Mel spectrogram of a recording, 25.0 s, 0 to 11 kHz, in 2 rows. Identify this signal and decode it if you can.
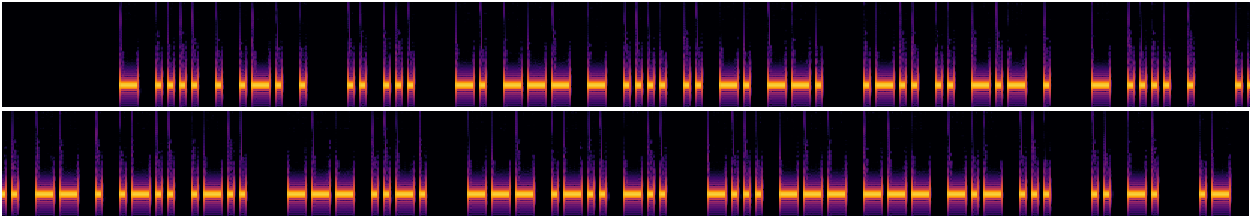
Morse code, heard as a keyed tone, about 21 wpm, 700 Hz. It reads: THERE IS NOTHING LIKE THE SMELL OF OLD BOOKS IN A
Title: Difficult Sentences with Hints - 20wpm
